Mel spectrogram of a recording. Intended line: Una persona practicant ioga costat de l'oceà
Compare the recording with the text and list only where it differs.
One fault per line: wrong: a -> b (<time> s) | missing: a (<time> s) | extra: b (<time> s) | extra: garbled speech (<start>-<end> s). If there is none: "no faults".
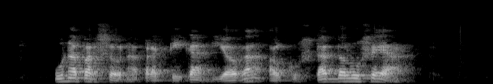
extra: al (2.8 s)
